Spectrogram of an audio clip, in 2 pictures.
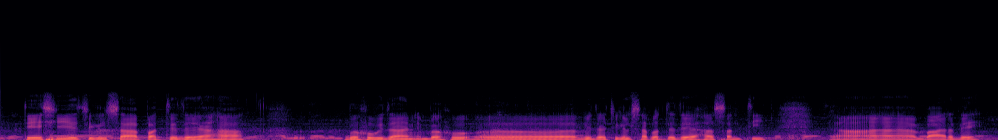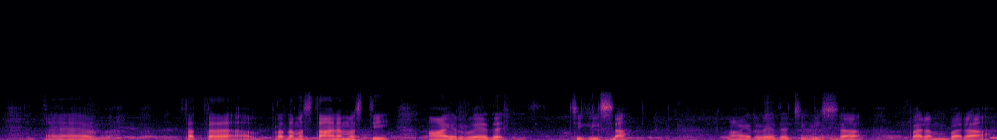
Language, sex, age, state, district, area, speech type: Sanskrit, male, 45-60, Kerala, Thiruvananthapuram, urban, spontaneous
